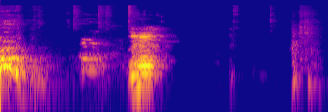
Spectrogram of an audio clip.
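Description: A dog gives a few short barks and yips up close, with brief pauses between them.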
